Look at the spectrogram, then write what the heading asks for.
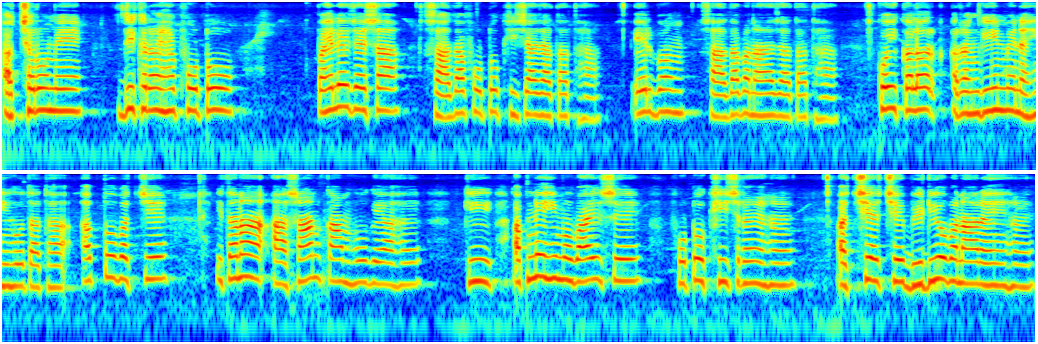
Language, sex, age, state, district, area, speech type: Hindi, female, 60+, Uttar Pradesh, Prayagraj, urban, spontaneous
